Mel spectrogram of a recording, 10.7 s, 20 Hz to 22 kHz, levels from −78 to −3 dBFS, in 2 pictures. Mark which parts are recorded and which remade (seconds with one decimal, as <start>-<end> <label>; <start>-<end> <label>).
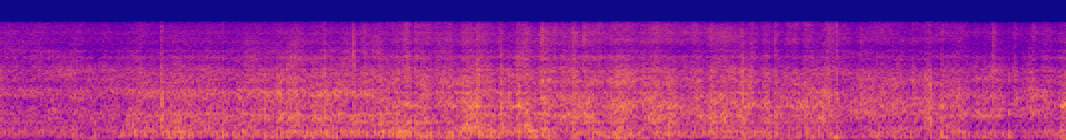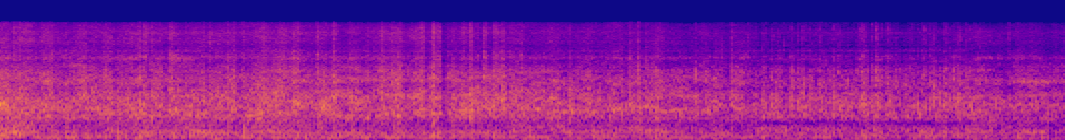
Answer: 0.0-9.1 remade; 9.1-10.2 recorded; 10.2-10.7 remade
